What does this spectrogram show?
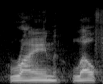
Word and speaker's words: Luelf: have a very very special guest we have Ryan laughs am i pronouncing that right well yes that is correct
